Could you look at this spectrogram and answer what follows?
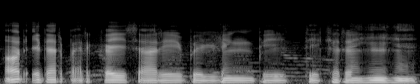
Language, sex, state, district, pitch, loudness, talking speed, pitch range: Hindi, male, Madhya Pradesh, Bhopal, 95 Hz, -20 LUFS, 140 wpm, 90-95 Hz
